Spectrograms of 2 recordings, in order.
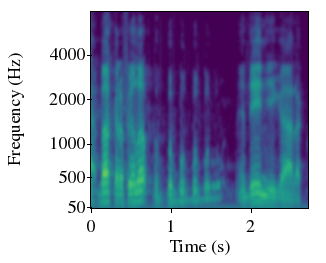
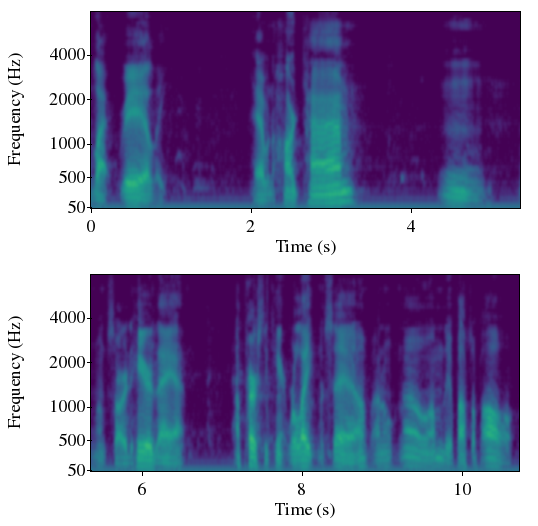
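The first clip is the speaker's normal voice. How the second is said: mock sarcasm; 5 semitones lower, 6 dB quieter than usual. Paul's sarcastic reply to Corinth.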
